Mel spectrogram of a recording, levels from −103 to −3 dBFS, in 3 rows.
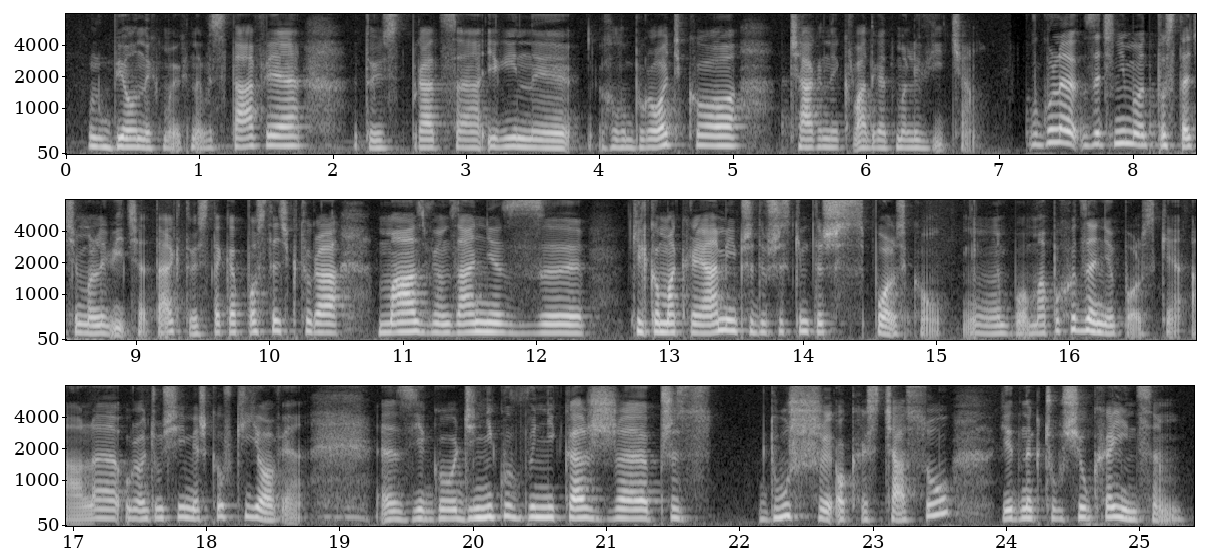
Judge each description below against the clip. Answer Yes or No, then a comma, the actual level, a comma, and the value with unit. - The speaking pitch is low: No, high, 190 Hz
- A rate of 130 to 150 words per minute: Yes, average, 140 wpm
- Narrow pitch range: No, average, 3.1 semitones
